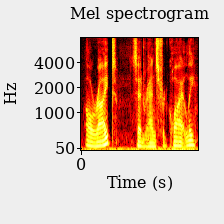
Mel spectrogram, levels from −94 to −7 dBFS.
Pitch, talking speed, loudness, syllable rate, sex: 115 Hz, 125 wpm, -18 LUFS, 3.8 syllables/s, male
